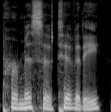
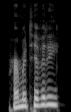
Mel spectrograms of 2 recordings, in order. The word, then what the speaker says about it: permittivity: uh the permeability and permissivity permeability and i believe it's permittivity permittivity permeability permittivity yeah there we go i love adding extra syllables to things it's the worst deconstructive um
